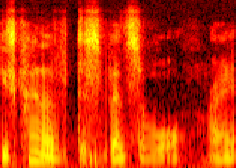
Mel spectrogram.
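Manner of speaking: sly, hushed, half-whispered stage whisper. Half-whispering in character to the party about a zombie ally: half-whispering. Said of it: "and I'll just whisper".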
